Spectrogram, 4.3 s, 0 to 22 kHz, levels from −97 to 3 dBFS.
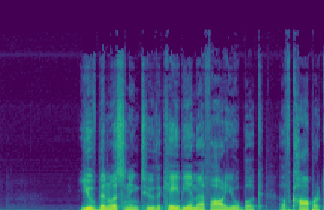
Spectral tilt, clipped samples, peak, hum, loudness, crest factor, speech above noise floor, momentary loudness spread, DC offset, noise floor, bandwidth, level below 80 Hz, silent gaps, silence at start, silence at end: -7 dB/octave; under 0.1%; 0 dBFS; none; -17 LUFS; 18 dB; 48 dB; 13 LU; under 0.1%; -65 dBFS; 16.5 kHz; -36 dBFS; none; 1.1 s; 0.05 s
